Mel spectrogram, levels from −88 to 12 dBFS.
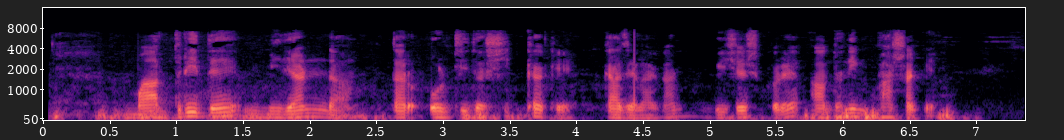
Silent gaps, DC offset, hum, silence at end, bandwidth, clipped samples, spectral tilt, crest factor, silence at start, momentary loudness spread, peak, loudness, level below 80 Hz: none; under 0.1%; none; 0.45 s; 7.8 kHz; under 0.1%; -6.5 dB/octave; 20 dB; 0.05 s; 14 LU; -2 dBFS; -21 LUFS; -36 dBFS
